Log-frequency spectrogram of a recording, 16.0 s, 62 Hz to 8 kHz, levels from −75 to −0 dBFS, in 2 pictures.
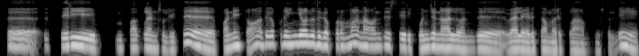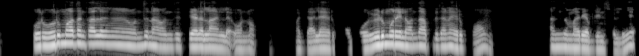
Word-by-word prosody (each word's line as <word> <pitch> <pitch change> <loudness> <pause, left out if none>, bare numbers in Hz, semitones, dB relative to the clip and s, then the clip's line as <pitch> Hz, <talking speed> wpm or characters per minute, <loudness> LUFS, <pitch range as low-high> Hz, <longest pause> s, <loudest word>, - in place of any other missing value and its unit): அ - - 0 0.6
சரி 150 +3 +1 0.7
பார்க்கலான்னு 130 -2 -4
சொல்லிட்டு 110 - -5 0.4
பண்ணிட்டோம். 160 +6 -2
அதுக்கப்புறம் 180 +1 -2
இங்க 185 - +2
வந்ததுக்கு 175 -4 +2
அப்புறமா 150 +5 -4
நான் 150 -2 -1
வந்து 150 +1 -4
சரி 135 -3 -2
கொஞ்ச 135 +3 0
நாள் 130 0 +2
வந்து 115 +2 -4 0.4
வேலை 115 +1 +1
எடுக்காம 110 0 -4
இருக்கலாம் 100 0 -8
அப்டின்னு 95 +1 -16
சொல்லி 160 +2 -4 0.6
ஒரு 155 - +4
1 185 - +6
மாதம் 190 -1 +5
காலம் 180 -1 +4 0.3
வந்து 155 +3 -1
நான் 145 -3 0
வந்து 135 +1 -4
தேடலாம் 135 -2 +4
இல்ல 120 -2 0
ஒண்ணும், 115 -3 -7 0.6
ஜாலியா 120 +3 0
இருப்போம் 115 -1 -15 0.2
ஒரு 125 - +2
விடுமுறையில 175 -2 +6
வந்தா 155 0 +1
அப்டிதானே 145 0 -2
இருப்போம். 125 +1 -6 0.8
அந்த 140 0 0
மாரி 130 -1 +3
அப்டின்னு 115 -1 -6
சொல்லி. 100 +6 -4
140 Hz, 155 wpm, -24 LUFS, 120-160 Hz, 0.8 s, 1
